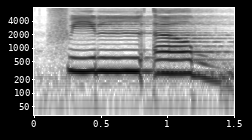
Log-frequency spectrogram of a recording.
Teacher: menghadapi huruf qamariah yaitu Hamzah maka lam dibaca jelas fil ARD huruf rho dibunyikan secara tafkhim karena huruf sebelumnya fathah maka D tebal fil ARD dan Dod harus tetap terbaca tapi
